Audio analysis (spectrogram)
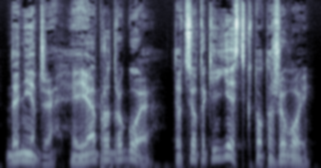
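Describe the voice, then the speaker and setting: A man voicing a polite, shrewd detective who questions calmly and courteously, in an audiobook. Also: lowish voice, measured pace, no room sound, clean studio sound, heavily acted. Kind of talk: audiobook character voice.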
